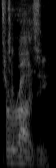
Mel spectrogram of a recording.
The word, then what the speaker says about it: Taurasi: Their championships all came with the Hall of Famer, Diana, I always say her last name wrong, Taurasi? Diana Taurasi. Yep, Taurasi.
